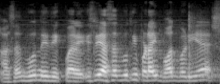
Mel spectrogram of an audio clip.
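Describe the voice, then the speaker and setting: A man's voice: sits high, fairly even intonation, quick pace. A man teaching a spiritual discourse in a conversational way, often asking his listeners questions. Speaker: religious teacher. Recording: muffled lo-fi recording.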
